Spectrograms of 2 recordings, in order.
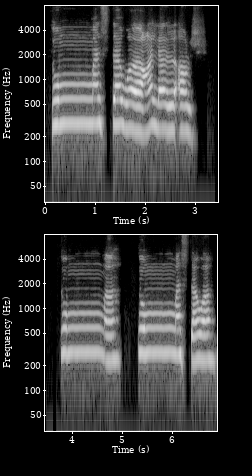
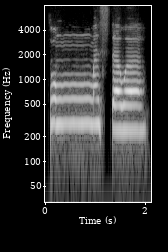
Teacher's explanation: Mim sabdu kan wajibul gunnah. Dengar paling sempurna.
